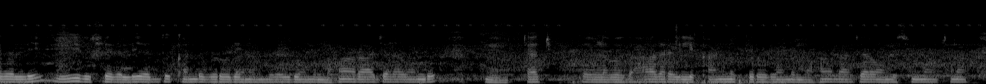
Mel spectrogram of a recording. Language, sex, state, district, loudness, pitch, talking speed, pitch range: Kannada, male, Karnataka, Dakshina Kannada, -39 LUFS, 115 Hz, 110 wpm, 115-120 Hz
